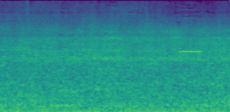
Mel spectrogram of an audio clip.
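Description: A boarding-gate pass reader gives one short, high beep near the end, over a steady background hum.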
